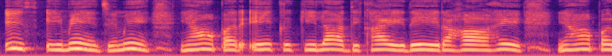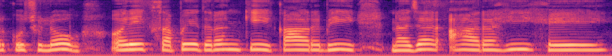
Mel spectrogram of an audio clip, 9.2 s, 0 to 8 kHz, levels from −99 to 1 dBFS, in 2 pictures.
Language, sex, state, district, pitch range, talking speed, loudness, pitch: Hindi, female, Rajasthan, Jaipur, 235-255 Hz, 170 wpm, -16 LUFS, 245 Hz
